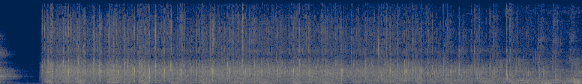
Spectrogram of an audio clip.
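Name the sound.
audience applause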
